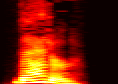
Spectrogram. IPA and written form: ˈbæt̬.ɚ (Batter)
